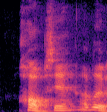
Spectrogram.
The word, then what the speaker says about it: Hobbes: going to be talking about social dynamics Thomas Hobs with social Contracting and Insanity yeah always a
